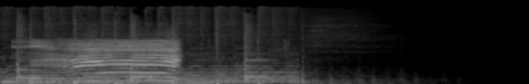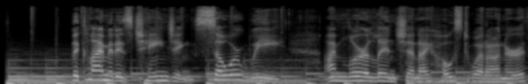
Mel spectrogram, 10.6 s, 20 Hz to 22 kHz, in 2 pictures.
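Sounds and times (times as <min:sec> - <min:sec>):
cow mooing: 0:00.0 - 0:01.8
speech: 0:06.0 - 0:10.5.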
